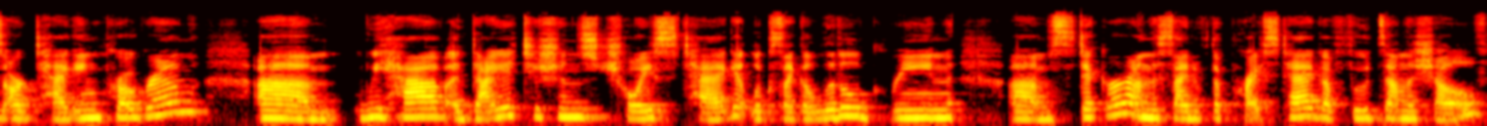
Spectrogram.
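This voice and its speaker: Speaking with a Midwestern accent, a woman uses a fairly high pitch and lively intonation at a moderate pace. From US Midwest. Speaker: dietitian. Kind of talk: presentation.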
